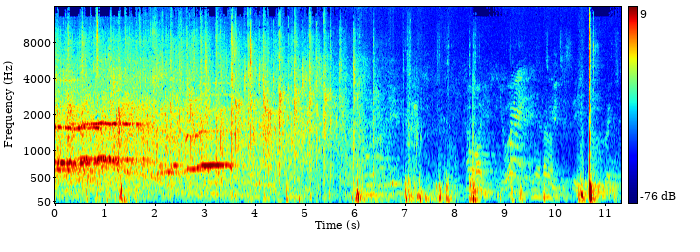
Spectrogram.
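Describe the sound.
A church audience applauds to welcome a speaker to the platform, with thick, steady clapping that gradually thins and fades out, followed by a voice speaking among a few scattered thumps and knocks.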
